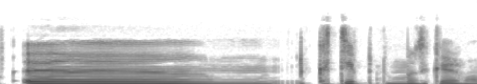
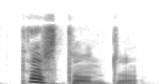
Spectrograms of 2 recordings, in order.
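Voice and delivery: louder telling-off to a pet; scolding the dog; 6 dB louder than usual. Real, not acted. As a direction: scold the dog, half laughing.

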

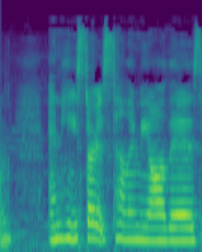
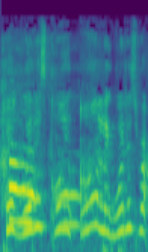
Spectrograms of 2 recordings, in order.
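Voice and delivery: mock whiny boyfriend; 10 semitones higher, 6 dB louder than usual. Boyfriend voiced, confused.

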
